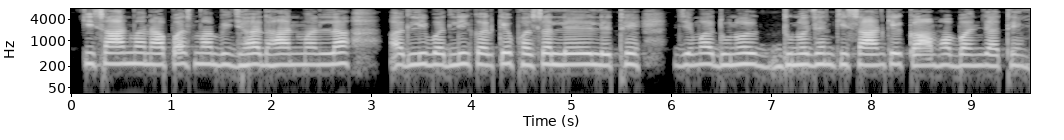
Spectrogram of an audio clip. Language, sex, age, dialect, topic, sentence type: Chhattisgarhi, female, 18-24, Western/Budati/Khatahi, banking, statement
